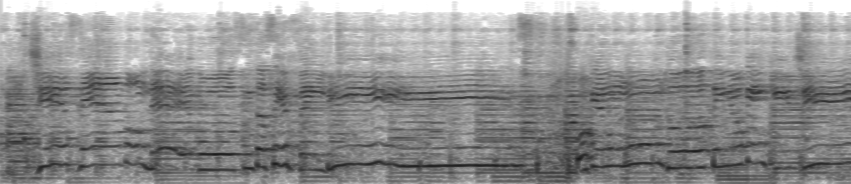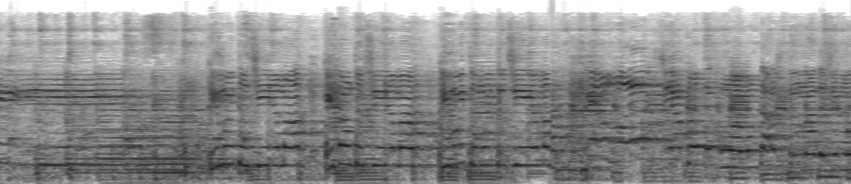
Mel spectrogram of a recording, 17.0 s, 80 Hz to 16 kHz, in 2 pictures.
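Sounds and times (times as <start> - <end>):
song with singing over a band: 0.0 - 17.0.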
